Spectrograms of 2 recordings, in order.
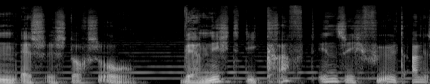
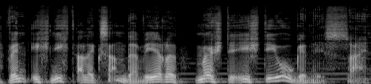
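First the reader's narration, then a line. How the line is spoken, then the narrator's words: Exclaiming. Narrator (German): rief aus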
